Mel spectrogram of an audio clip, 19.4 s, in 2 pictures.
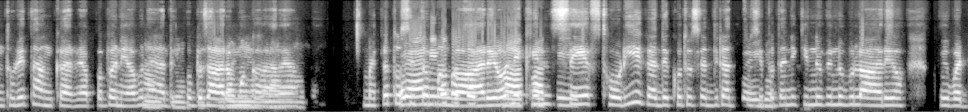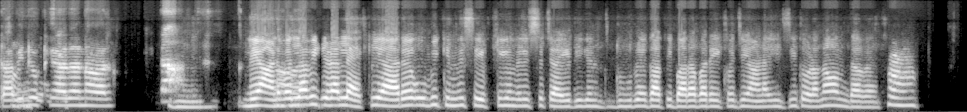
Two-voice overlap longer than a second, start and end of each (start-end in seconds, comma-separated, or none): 1.4-3.0, 4.0-5.7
